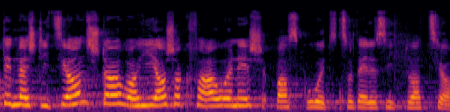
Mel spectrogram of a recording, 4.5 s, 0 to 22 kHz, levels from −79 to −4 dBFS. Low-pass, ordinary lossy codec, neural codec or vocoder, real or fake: 14.4 kHz; AAC, 64 kbps; vocoder, 48 kHz, 128 mel bands, Vocos; fake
